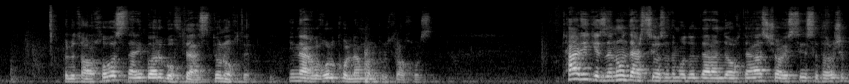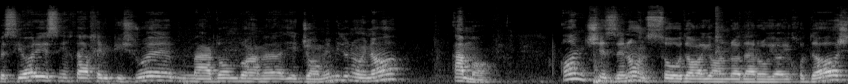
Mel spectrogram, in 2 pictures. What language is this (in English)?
Persian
